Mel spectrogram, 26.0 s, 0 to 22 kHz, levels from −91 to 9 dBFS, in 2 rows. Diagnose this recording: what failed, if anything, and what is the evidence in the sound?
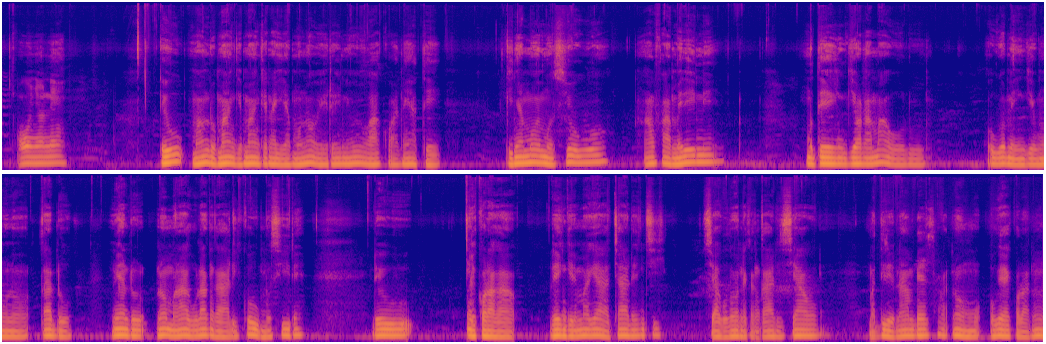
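No faults detected in this recording.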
